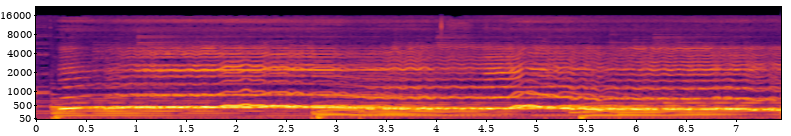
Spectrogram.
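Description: Background music: a wordless vocal line held and wavering with vibrato over low sustained chords, which change twice.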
